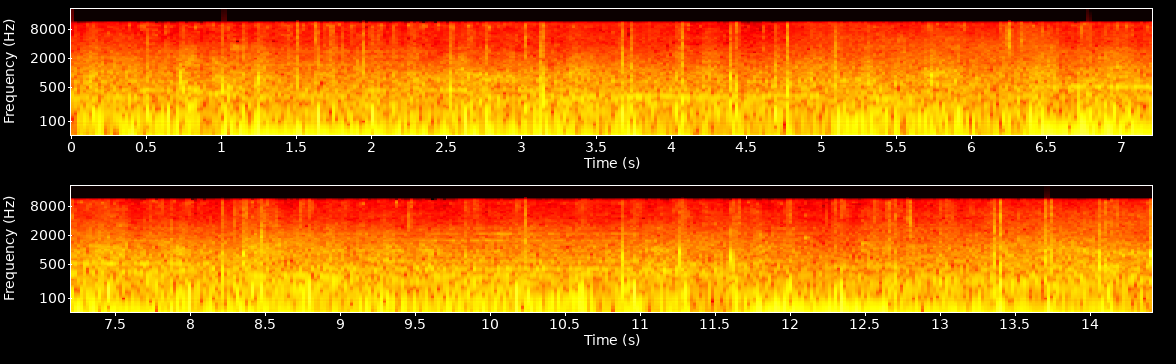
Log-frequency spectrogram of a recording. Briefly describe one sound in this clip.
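A horse's harness and gear rattle and clink.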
